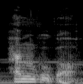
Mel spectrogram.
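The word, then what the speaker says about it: 한국어: Si vous lisez ça lettre par lettre, vous diriez Han-gu-o. 3 syllabes bien séparées. Mais un coréen natif dit Hangugo, Hangugo. Pas Hangugo, mais plutôt Hangugo. Vous voyez ce qui s'est passé. Le K final de cook a voyagé vers la syllabe suivante. O qui commence par iung silencieux, donc au lieu de cook o, vous obtenez kugo, kugo, hangugo.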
